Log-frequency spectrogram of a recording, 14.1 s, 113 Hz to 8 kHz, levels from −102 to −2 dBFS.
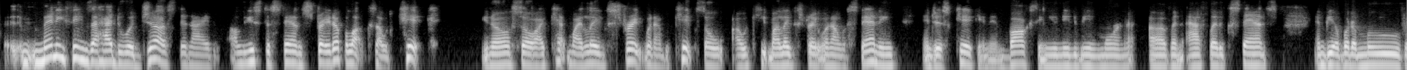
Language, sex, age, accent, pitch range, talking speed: English, female, 30-49, American, 145-175 Hz, 265 wpm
